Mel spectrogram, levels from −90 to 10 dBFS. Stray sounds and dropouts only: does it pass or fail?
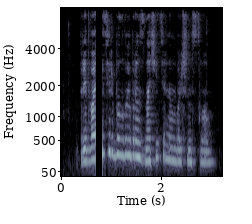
fail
